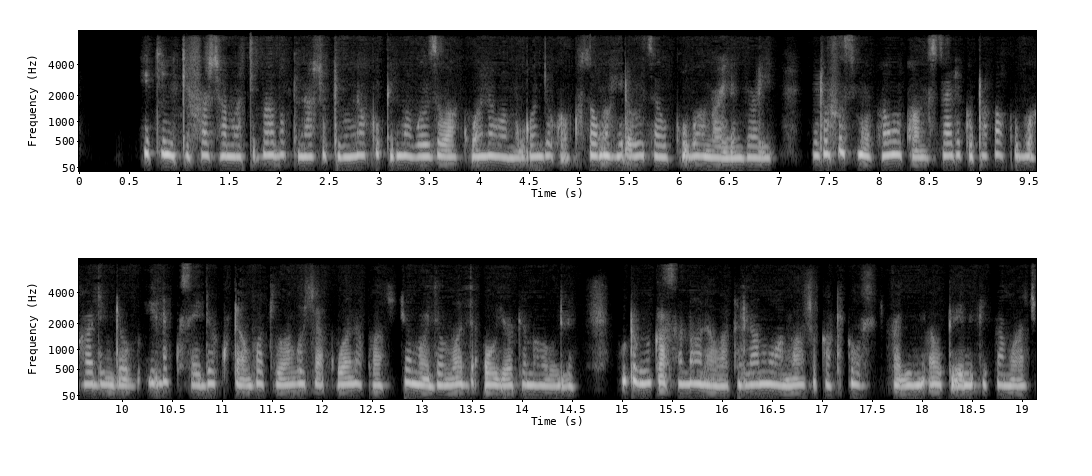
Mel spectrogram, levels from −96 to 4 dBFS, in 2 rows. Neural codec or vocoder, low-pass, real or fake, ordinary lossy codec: codec, 16 kHz, 1.1 kbps, Voila-Tokenizer; 7.2 kHz; fake; AAC, 32 kbps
